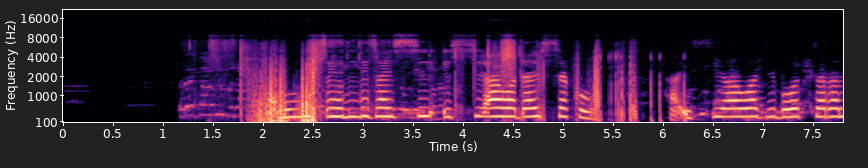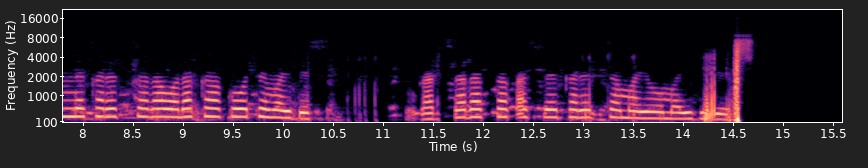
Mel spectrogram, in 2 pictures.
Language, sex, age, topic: Gamo, female, 25-35, government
